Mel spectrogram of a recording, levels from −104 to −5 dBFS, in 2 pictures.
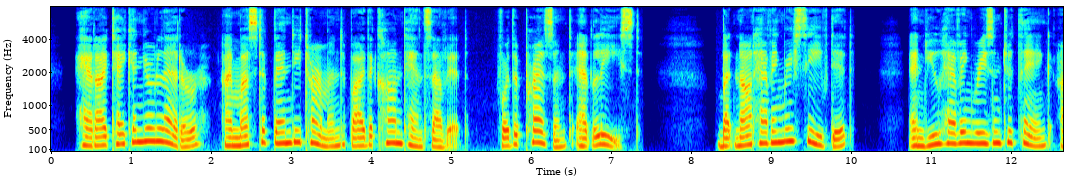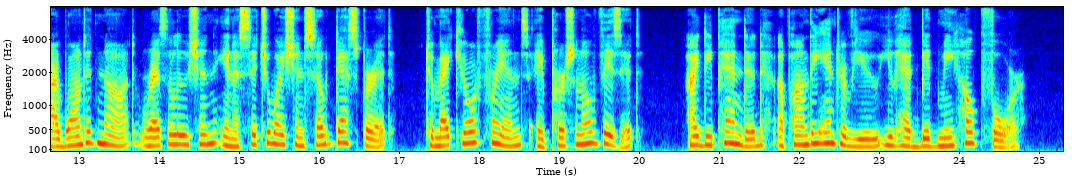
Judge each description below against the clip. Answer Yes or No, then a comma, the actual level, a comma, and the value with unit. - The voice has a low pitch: No, medium, 185 Hz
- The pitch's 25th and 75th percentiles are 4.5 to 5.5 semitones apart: Yes, average, 4.8 semitones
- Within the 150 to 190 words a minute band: No, slow, 135 wpm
